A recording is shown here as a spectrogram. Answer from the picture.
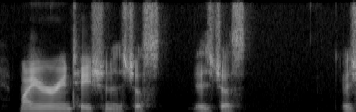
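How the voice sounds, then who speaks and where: In an American accent, a man with a fairly low pitch speaks at a moderate pace in a serious tone, the sound dry and close with no echo. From Florida. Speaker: hotel manager. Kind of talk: podcast interview. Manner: lowers voice at work to sound serious; halting with repetitions.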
